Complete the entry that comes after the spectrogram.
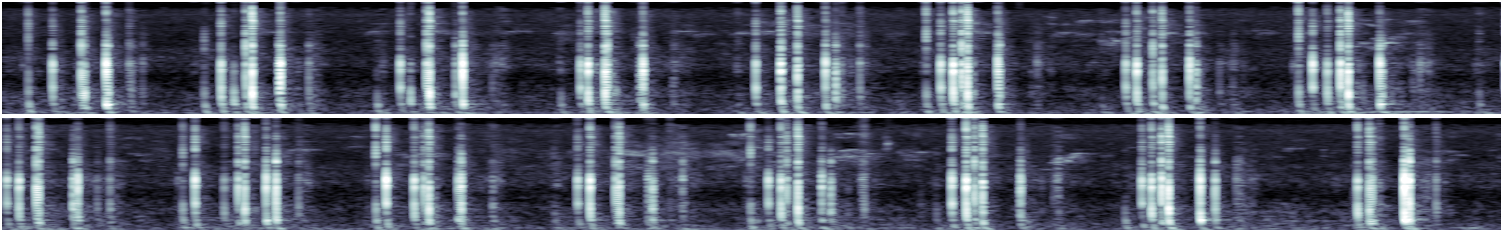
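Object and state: Fabric pencil case tapped and scratched.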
